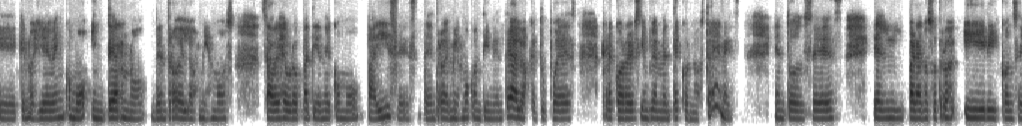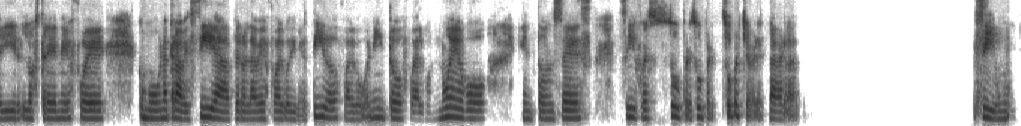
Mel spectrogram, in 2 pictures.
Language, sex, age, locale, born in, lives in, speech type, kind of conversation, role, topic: Spanish, female, 25-29, es-EC, Ecuador, United States, conversation, podcast, guest, ¿Cuál es tu recuerdo de viaje favorito?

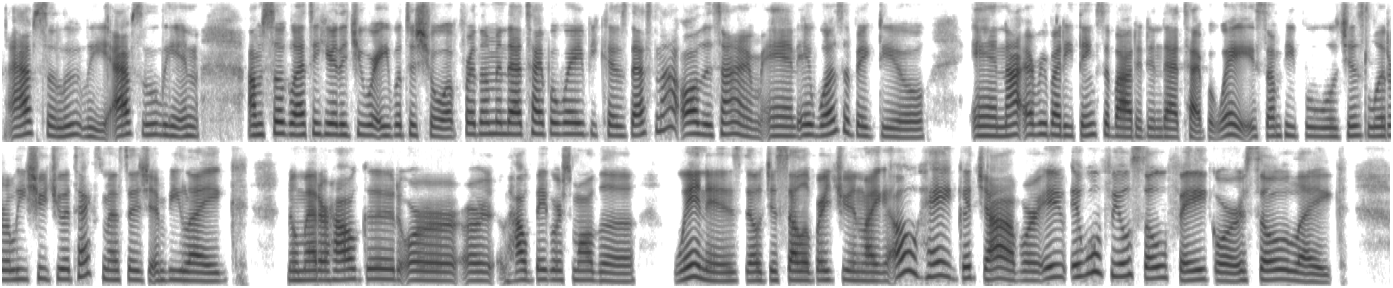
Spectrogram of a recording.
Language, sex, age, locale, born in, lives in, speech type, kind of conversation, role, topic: English, female, 40-44, en-US, United States, United States, conversation, unstructured, none, How do you celebrate each other’s wins, big and small?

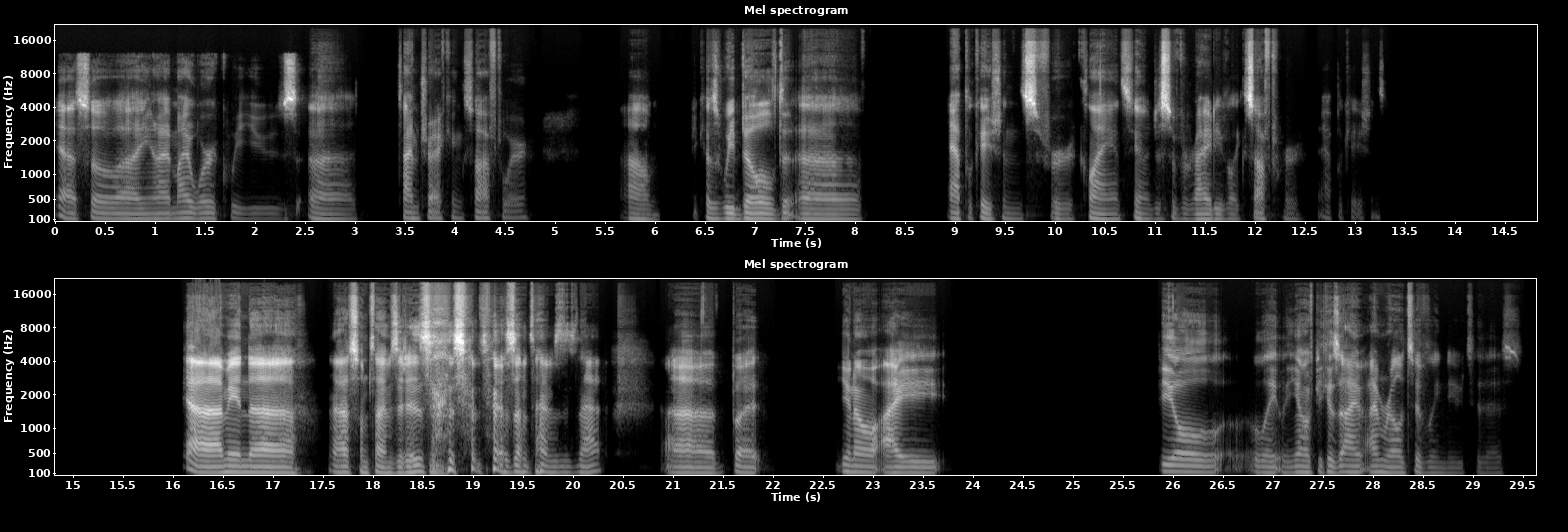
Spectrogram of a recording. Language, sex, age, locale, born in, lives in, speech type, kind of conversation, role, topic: English, male, 35-39, en-US, United States, United States, conversation, advice, user, How can I manage overwhelming work deadlines?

